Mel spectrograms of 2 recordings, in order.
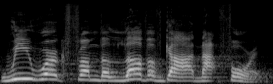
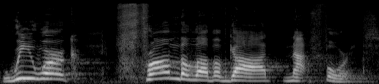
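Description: First: It is said at a normal pace. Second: It is said more slowly.

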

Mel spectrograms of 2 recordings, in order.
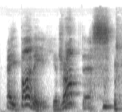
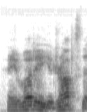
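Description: First: It is read in a put-on character voice. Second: It is read in the plain narrating voice.

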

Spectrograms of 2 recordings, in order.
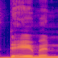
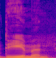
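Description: First: The first vowel sounds like "day." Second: The first vowel sounds like "dee." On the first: The speaker calls it right. "It makes the A noise. ... And it's Damon" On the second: The speaker calls it wrong. "not demon"

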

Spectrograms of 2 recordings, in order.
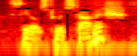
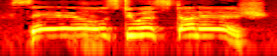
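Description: First: It is said plainly, with little energy. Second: It is said loudly, with lots of energy.

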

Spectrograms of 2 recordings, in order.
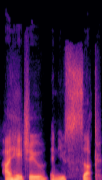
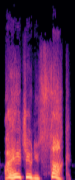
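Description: First: It is said quietly in a chill, calm way. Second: It is said with loud, crazy intensity.

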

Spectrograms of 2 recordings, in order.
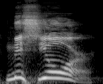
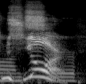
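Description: First: It is said with an American accent. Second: It is said with a French accent. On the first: "That's a fucking American accent" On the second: "It's Monsieur"

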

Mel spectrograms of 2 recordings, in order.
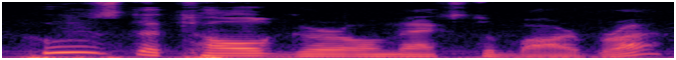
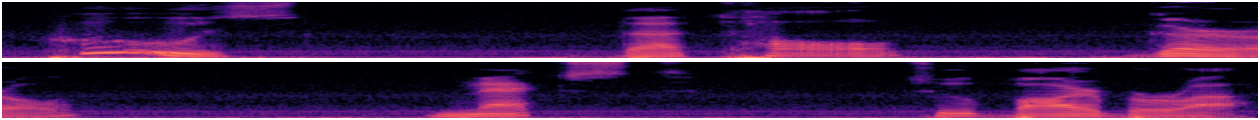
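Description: First: The sentence is spoken at a fast pace. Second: The sentence is spoken at a very slow pace. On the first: "me at a faster pace" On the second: "So now I'm going to read this very slowly"

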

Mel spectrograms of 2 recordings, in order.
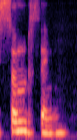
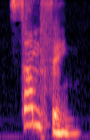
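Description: First: Parts of the word are chopped or blended. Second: Every sound of the word is said carefully. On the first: "I can't even do it in my accent because I say" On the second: "when you go on the like the Macmillan Dictionary or the Cambridge Dictionary and play the little recording, it'll be like"

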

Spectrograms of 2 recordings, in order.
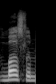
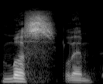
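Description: First: The middle consonant is a voiced z sound. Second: The middle consonant is a voiceless s sound. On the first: The speaker calls it wrong. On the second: The speaker calls it right. "You pronounce the s, not the z"

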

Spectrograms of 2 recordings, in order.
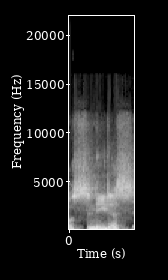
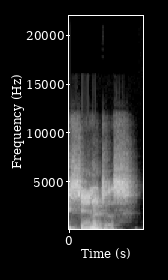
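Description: First: The stress is on the second-to-last syllable. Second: The stress is not on the second-to-last syllable. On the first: It follows the Spanish pronunciation. The speaker calls it wrong. "the Spanish pronunciation, accent on the second to the last syllable" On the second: It follows the Latin origin of the name. The speaker calls it right. "So the correct pronunciation would be Sanitas"

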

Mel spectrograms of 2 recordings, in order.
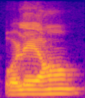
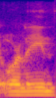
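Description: First: The name is said with a French pronunciation. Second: The name is said with an English pronunciation. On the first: "They got Orléans" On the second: "But they don't say it Orleans"

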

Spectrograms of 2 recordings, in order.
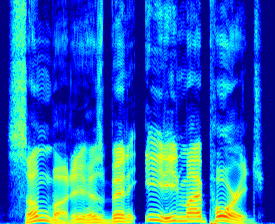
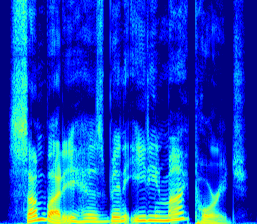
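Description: First: A big, gruff, deep voice is used. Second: A middle-sized, medium-pitched voice is used.

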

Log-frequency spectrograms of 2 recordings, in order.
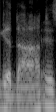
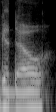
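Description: First: The name is given a non-French pronunciation. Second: The name is given a French-style pronunciation. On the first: "I think it might be Gadot" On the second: "I pronounce it the French way"

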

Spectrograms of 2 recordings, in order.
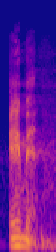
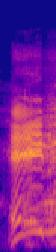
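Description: First: It is said quietly and briefly. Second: It is shouted long and loud.

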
